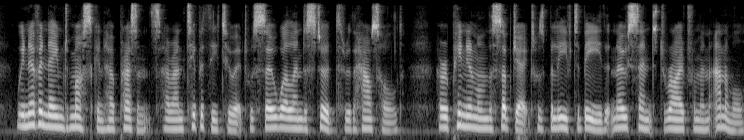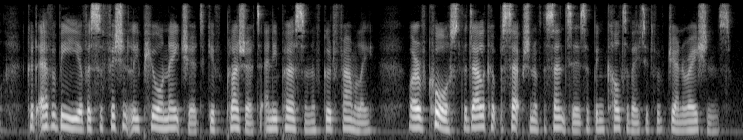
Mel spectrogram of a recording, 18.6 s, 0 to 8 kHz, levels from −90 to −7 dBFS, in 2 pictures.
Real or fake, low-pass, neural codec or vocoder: real; 7.2 kHz; none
